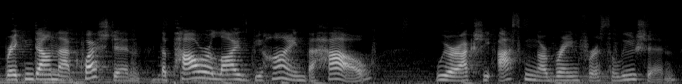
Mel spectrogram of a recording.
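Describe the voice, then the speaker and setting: A young adult woman hosting a motivational coaching talk, leaning hard on key words and musing through drawn-out pauses. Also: mid-range voice, animated, sharp tone, faint music behind. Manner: emphatic, leans on key words. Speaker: host.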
